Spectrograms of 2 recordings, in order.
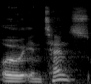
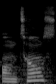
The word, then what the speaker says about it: Eau Intense: and this one is called Oh intense or on toss depending on how you want to pronounce it in French or English and it's called vetiver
